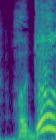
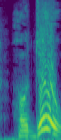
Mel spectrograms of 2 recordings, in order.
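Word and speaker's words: hodu (הודו): When we're saying Hallel and the leader invokes Hodu l'Adonai ki tov ki l'olam chasto, and says it properly, which is the word hodu with the accent on the second syllable, he's saying give thanks. If, on the other hand, he used to say hodu, which means India, it's the name of a country.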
